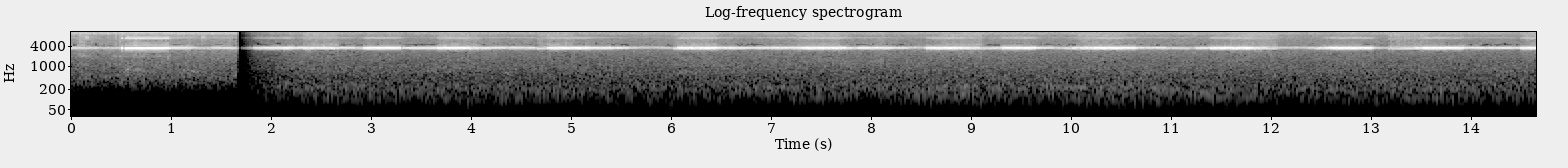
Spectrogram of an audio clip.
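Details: Night cricket chorus: one short, high, ringing chirp, then after a brief break a near-continuous shrill trill from overlapping insects that swells and fades. Soft low background rumble.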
